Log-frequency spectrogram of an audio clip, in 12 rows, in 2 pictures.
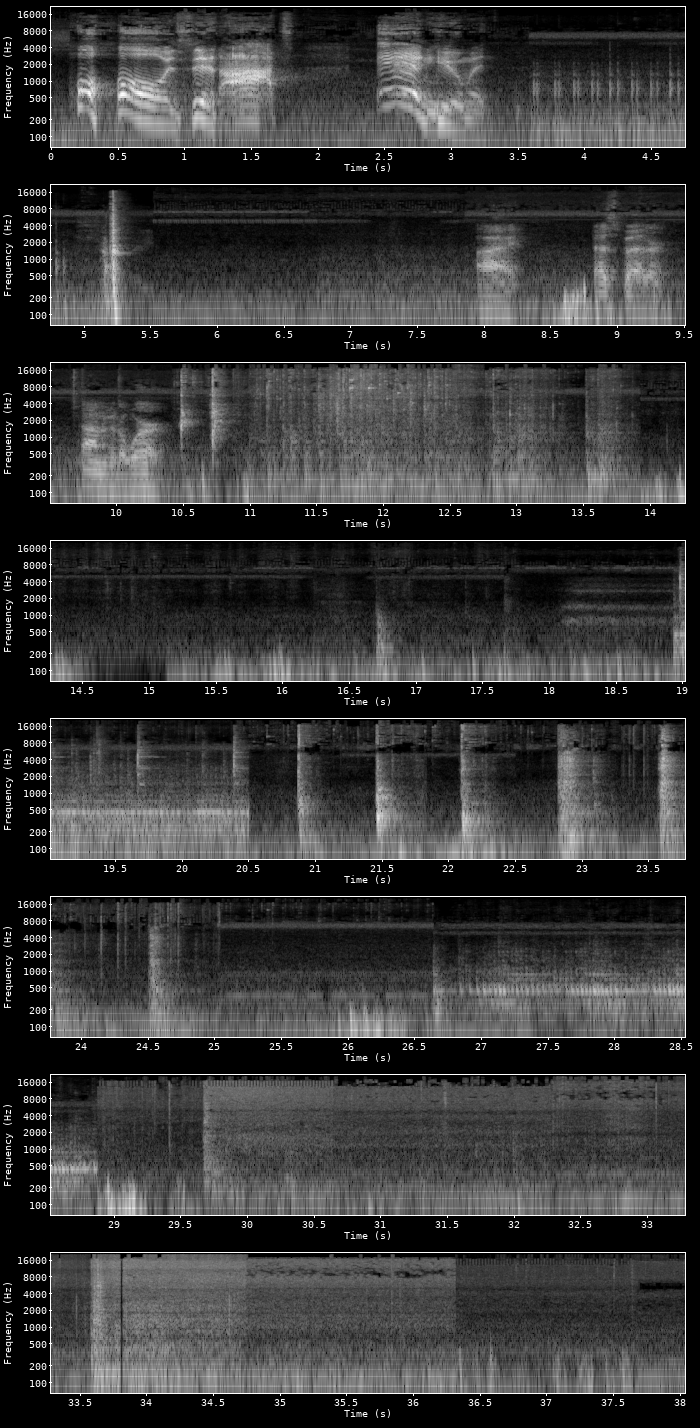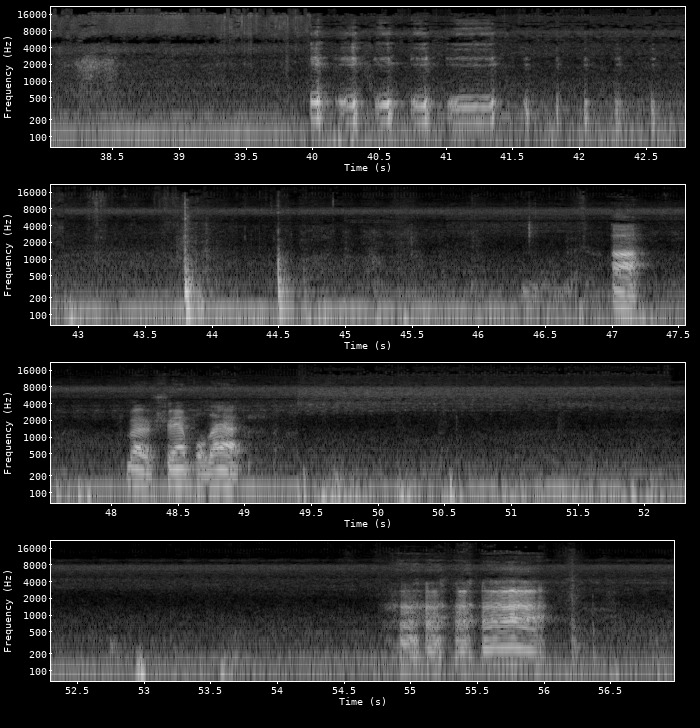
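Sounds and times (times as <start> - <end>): steaks sizzling on a grill: 28.9 - 40.6.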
